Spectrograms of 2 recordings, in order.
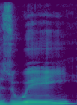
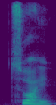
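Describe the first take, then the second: First: The word starts with a plain z sound. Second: The word starts with a ts sound. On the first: The speaker calls it wrong. "bukan zwei" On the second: The speaker calls it right. "Z dibacanya huruf T S atau C. E I dibacanya I"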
